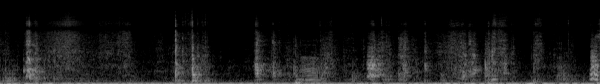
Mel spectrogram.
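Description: White foam packing insert being worked loose and pulled out of a cardboard box: irregular scraping, squeaking and rustling as foam rubs on cardboard, with a dull knock about three seconds in.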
